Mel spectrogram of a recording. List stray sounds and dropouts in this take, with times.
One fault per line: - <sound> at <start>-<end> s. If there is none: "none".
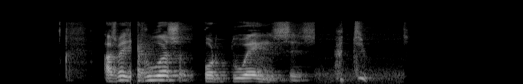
- dropout at 1.3-1.4 s
- sneeze at 3.3-4.0 s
